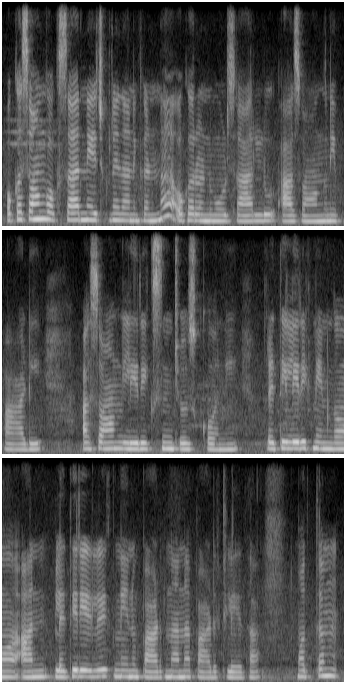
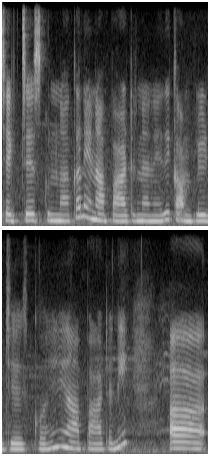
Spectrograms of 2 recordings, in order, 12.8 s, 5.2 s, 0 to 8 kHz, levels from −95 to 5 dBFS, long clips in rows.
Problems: background sounds at intervals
